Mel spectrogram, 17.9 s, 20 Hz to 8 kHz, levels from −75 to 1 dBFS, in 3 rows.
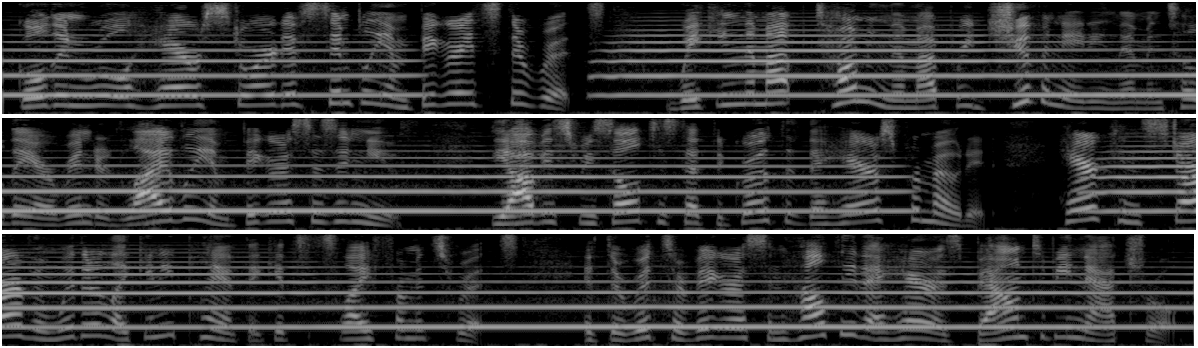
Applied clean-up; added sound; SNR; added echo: none; Trumpet; -5 dB; none.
